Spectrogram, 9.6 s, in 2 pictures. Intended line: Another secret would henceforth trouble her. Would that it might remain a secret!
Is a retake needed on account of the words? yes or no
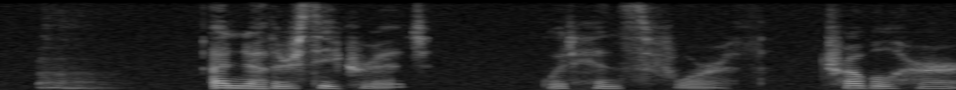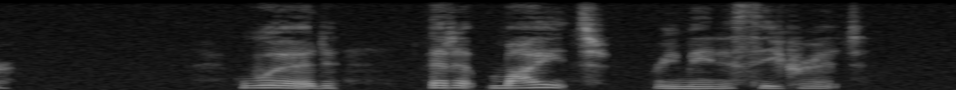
no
